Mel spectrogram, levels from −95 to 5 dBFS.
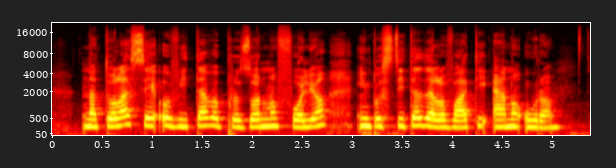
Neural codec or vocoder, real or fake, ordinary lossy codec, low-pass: none; real; none; 19.8 kHz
